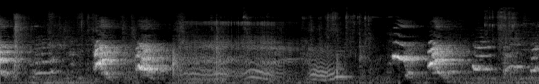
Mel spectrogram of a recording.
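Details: Belgian Malinois puppies, five months old, named Juvs and Jeff: paired high yappy barks about a second apart, a soft wavering whine between them, then another sharp double bark near the end.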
